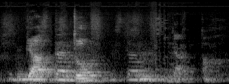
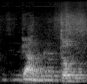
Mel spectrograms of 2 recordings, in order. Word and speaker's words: gatto: So, for example, the word gatto. This is 2T. Gatto, which means cat. Cat.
